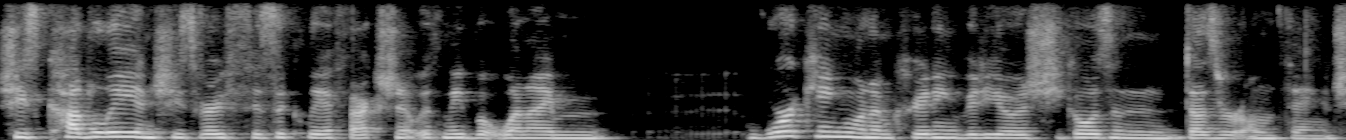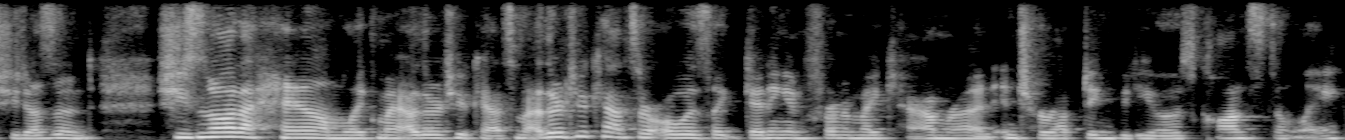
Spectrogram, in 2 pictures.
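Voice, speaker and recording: With a Canadian accent, a woman talks at a very fast pace in a medium pitch, somewhat breathy. Her pitch varies in an ordinary way, and the recording is very clean with a silent background. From Canada. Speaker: tarot reader and teacher. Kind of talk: live stream Q&A. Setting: downstairs room, live stream on laptop. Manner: casual, with many fillers.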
